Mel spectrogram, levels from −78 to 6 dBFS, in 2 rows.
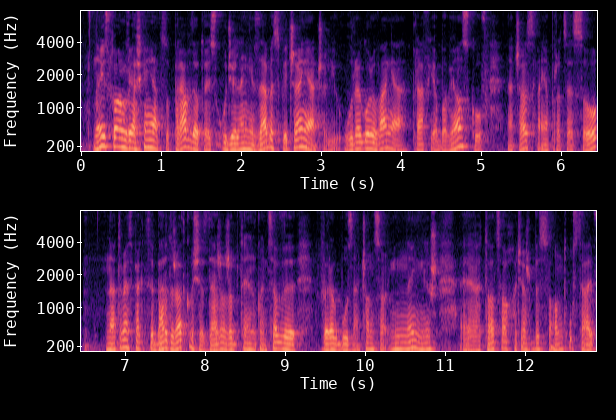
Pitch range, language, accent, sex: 110-145 Hz, Polish, native, male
